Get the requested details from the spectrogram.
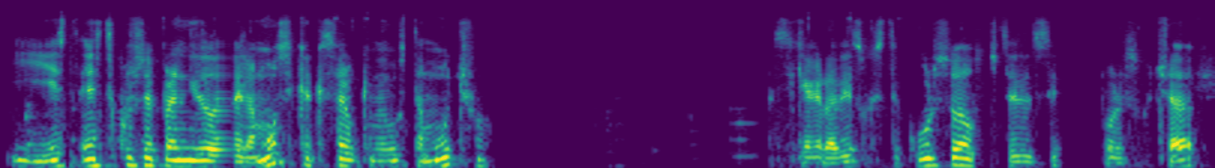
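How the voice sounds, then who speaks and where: A young man with a medium-pitched voice talks casually on a student podcast. The recording is somewhat dull and lo-fi. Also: fairly quick, no echo. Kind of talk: casual thanks and reflection. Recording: dull, lo-fi sound.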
